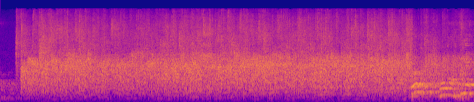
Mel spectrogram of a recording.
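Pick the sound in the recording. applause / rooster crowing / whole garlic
applause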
